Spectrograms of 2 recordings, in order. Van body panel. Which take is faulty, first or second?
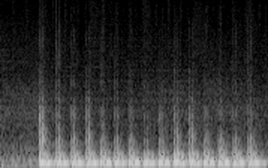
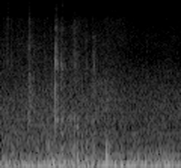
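second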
